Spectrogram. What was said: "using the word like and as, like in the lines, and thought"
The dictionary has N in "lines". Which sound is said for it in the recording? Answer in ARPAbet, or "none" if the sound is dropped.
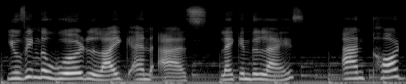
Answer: none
